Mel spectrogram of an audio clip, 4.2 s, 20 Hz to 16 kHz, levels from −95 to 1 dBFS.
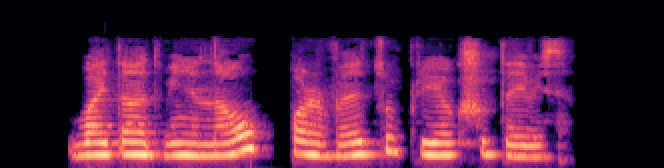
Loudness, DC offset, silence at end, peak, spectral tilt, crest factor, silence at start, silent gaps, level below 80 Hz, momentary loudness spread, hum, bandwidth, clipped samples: -15 LUFS; under 0.1%; 0.65 s; 0 dBFS; -5 dB/octave; 14 dB; 0.45 s; none; -64 dBFS; 9 LU; none; 7.4 kHz; under 0.1%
